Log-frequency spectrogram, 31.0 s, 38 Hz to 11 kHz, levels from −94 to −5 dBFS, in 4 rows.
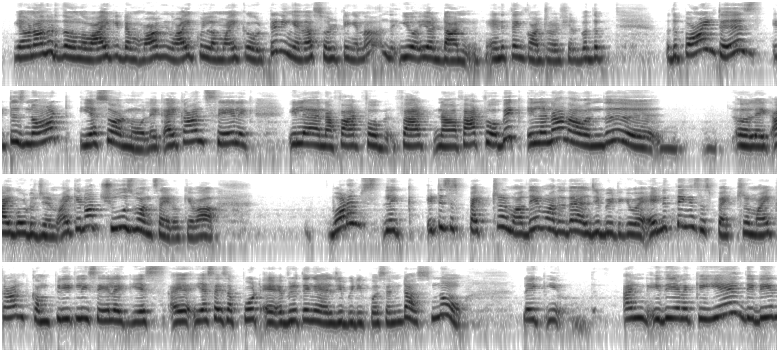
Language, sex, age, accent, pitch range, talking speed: English, female, 20-39, Indian, 245-305 Hz, 130 wpm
